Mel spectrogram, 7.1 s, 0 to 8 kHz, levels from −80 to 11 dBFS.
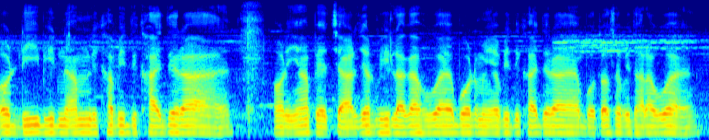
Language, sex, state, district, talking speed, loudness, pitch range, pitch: Hindi, male, Punjab, Pathankot, 270 wpm, -18 LUFS, 100-105 Hz, 105 Hz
